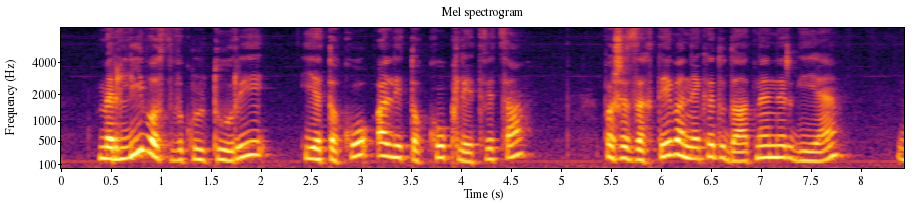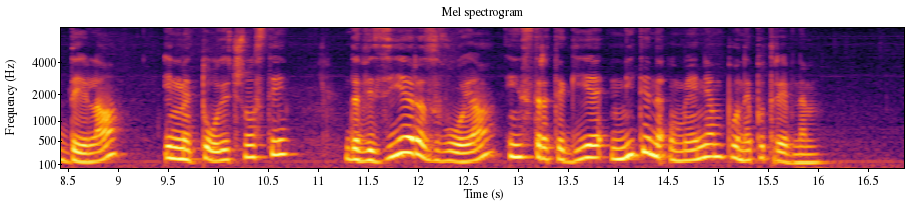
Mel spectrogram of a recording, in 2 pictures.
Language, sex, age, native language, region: Slovenian, female, 30-49, Slovenian, Drava region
